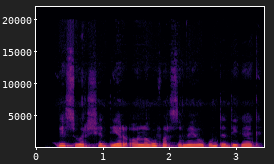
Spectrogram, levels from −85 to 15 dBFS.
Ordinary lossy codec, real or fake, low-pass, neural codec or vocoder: Opus, 64 kbps; real; 19.8 kHz; none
